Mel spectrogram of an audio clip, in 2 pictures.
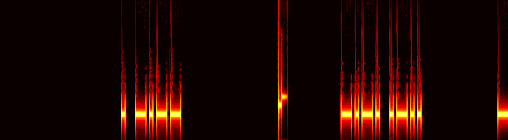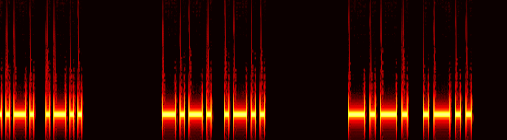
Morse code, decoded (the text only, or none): EY CL CL CL CL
